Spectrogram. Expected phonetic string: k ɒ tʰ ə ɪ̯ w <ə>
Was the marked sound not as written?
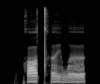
no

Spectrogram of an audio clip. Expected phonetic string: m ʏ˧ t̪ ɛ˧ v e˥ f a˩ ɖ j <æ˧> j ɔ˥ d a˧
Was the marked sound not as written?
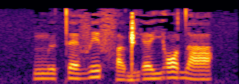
yes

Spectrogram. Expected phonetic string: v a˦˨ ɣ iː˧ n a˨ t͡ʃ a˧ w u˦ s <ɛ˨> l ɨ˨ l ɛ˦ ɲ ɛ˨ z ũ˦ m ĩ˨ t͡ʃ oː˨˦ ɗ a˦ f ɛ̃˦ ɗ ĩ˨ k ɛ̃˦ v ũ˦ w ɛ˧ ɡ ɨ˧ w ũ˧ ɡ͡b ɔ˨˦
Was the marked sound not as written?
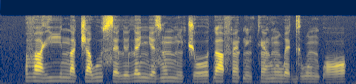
no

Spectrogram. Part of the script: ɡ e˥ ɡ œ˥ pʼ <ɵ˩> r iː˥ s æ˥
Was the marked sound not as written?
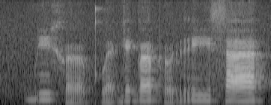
no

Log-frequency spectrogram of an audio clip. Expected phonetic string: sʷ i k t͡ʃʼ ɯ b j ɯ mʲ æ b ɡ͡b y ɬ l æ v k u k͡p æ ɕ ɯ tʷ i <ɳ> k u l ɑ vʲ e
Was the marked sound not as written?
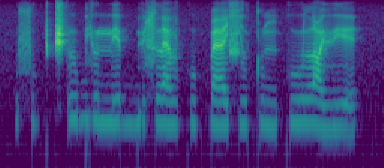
yes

